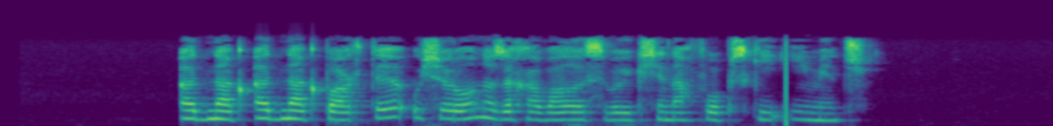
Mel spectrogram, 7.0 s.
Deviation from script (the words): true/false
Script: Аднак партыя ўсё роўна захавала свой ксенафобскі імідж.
true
